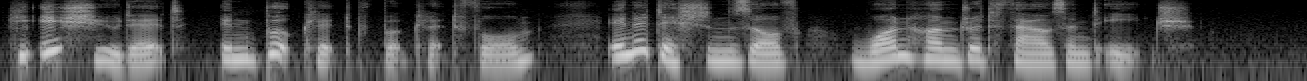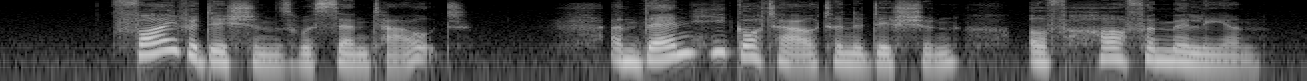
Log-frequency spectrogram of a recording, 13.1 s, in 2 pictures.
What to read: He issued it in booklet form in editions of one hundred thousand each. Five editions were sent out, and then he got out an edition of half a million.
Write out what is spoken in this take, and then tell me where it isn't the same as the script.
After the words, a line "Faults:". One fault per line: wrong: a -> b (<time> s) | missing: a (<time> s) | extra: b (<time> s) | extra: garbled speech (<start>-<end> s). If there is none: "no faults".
He issued it in booklet booklet form in editions of one hundred thousand each. Five editions were sent out, and then he got out an edition of half a million.
Faults:
extra: booklet (1.9 s)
